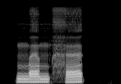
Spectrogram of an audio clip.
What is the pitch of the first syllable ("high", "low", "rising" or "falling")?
low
